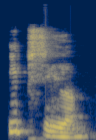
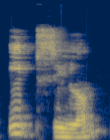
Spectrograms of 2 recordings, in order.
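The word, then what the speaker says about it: έψιλον: Next letter is the letter Epsilon. It is pronounced E.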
